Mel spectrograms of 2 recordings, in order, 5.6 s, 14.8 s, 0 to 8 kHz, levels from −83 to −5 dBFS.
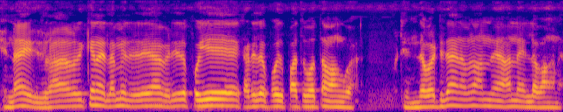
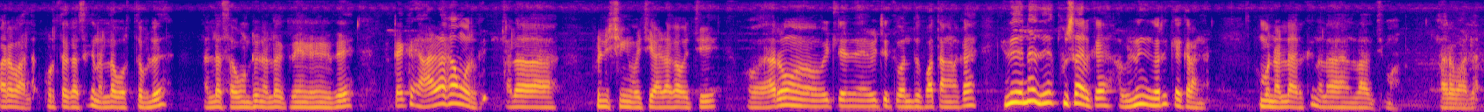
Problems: constant background noise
